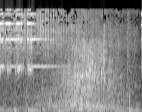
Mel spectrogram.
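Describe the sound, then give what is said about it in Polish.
A bicycle bell rings with a few quick, bright metallic chimes at the start, then the ringing gives way to a steady wash of broad noise. “To jest dźwięk dzwonka przy rowerze.”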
